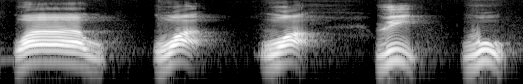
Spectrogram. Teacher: واو وا وا وی وو، تو ادا ہوتا ہے ہونٹوں کی گولائی سے۔ یاد رکھنا ہے، حرکت ہے، حرکت کو بغیر کھینچے ادا کریں گے۔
